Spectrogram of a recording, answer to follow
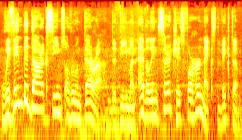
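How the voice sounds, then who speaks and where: Dramatic male lore narrator, animated pitch. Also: moderate pace, faint music behind. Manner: dramatic storytelling delivery. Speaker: narrator of a game lore video. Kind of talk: scripted narration.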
